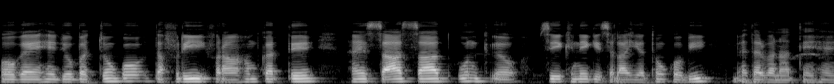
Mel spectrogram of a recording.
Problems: none marked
